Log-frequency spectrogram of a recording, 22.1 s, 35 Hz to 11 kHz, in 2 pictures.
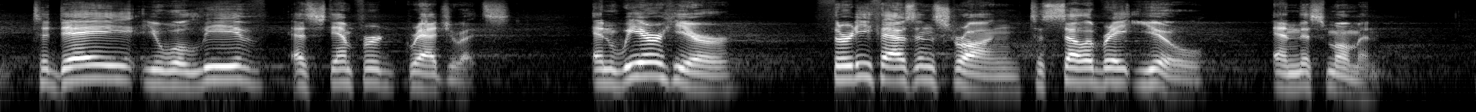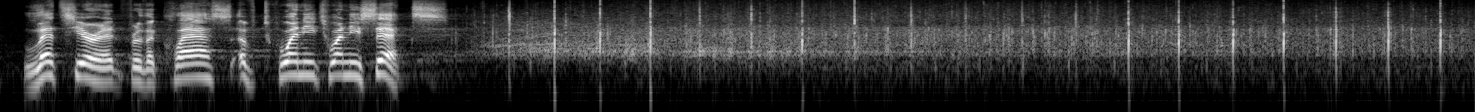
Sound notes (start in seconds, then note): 14.5 attendees applauding; 14.6 attendees cheering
